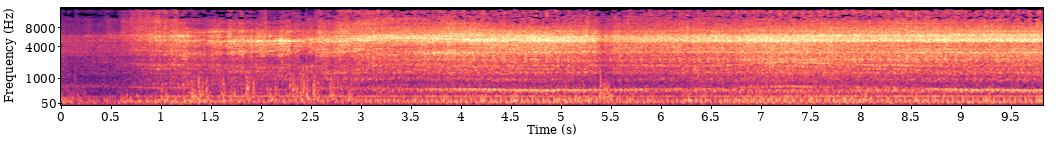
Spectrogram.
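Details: 1994 Subaru Impreza engine misfiring, uneven stumbling beat at idle and when revved with rhythm dropping out; owner suspects coil pack or MAF, cause not confirmed.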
